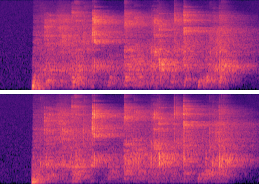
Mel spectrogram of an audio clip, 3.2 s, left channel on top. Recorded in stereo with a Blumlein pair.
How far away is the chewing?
About 2 m.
